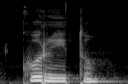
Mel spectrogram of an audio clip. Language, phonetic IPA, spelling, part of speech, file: Ukrainian, [kɔˈrɪtɔ], корито, noun, Uk-корито.ogg
- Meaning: trough, tray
